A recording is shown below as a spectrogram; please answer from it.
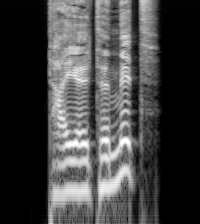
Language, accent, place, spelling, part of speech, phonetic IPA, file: German, Germany, Berlin, teilte mit, verb, [ˌtaɪ̯ltə ˈmɪt], De-teilte mit.ogg
- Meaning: inflection of mitteilen: 1. first/third-person singular preterite 2. first/third-person singular subjunctive II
